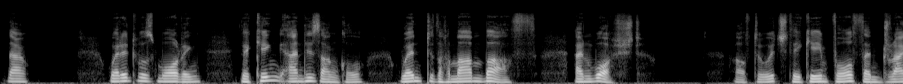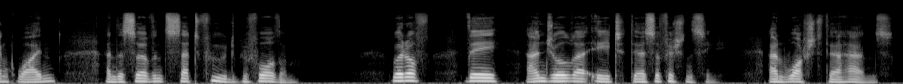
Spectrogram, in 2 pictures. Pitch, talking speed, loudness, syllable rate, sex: 130 Hz, 145 wpm, -18 LUFS, 4.4 syllables/s, male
